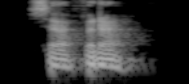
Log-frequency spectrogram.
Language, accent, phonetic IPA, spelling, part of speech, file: Catalan, Valencia, [saˈfɾa], safrà, noun, LL-Q7026 (cat)-safrà.wav
- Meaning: saffron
